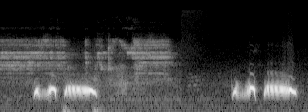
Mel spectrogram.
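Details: Spotted dove luring wild doves to fight: two low phrases of two clipped notes and a long coo, the first over faint high chirping and a couple of dull knocks.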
